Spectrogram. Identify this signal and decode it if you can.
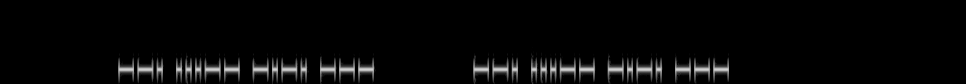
Morse code, heard as a keyed tone, about 25 wpm, 700 Hz. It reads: G3CO G3CO
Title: DXCC-100 Call Signs - 4 Characters - Repeated 2x - 25wpm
